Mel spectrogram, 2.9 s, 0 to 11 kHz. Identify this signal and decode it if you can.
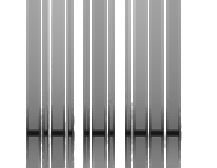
Morse code, heard as a keyed tone, about 22 wpm, 700 Hz. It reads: CRJ
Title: USA Call Sign Postfixes - 3 Letters 22wpm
